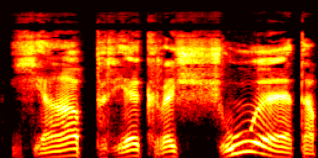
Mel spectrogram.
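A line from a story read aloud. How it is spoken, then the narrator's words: Thundering. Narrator (Russian): прогремел он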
